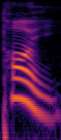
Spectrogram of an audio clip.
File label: "toi4", taiwanese Syllables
